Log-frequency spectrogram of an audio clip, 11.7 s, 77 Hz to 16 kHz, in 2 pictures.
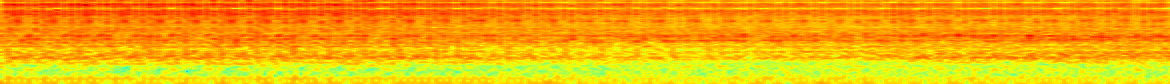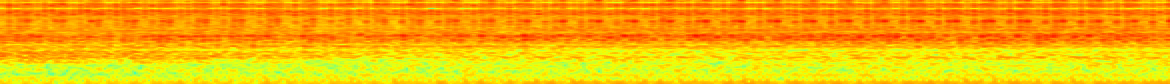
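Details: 1992 Mercedes-Benz 300D 2.5 turbo diesel idling for several minutes, brief talking at start; even idle with a light, regular ticking that fades in and out: cyclic injector ticking at idle.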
